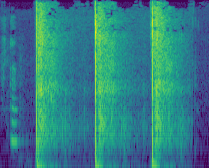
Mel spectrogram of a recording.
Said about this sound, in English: Oh my God, those sounded like gunshots. Yeah, but it could also just be fireworks. There's been a lot of that around recently.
